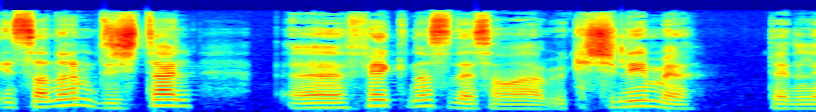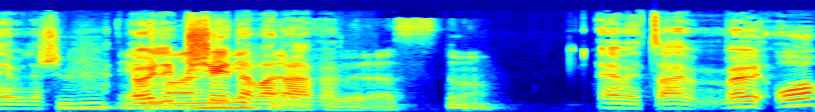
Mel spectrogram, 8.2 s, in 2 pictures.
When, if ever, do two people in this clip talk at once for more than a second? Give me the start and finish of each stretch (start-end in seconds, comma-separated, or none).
4.4-5.7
